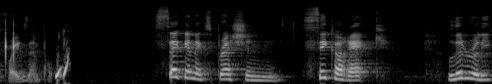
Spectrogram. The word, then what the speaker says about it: correct: Note that the T is rarely pronounced.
